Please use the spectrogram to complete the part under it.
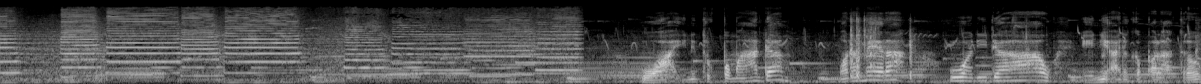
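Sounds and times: fire engine two-tone siren: 0.0 - 5.9.

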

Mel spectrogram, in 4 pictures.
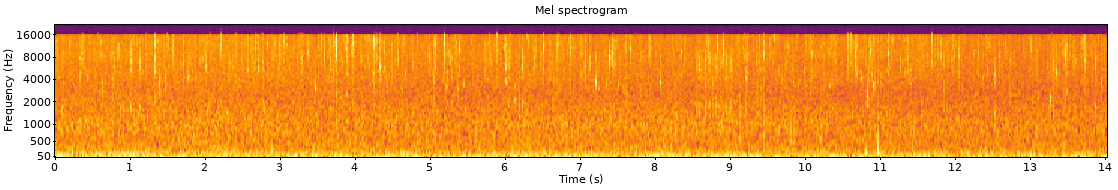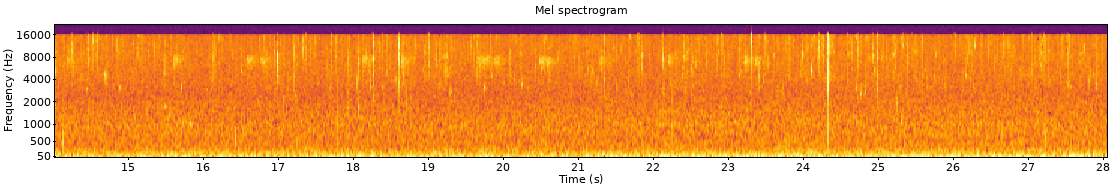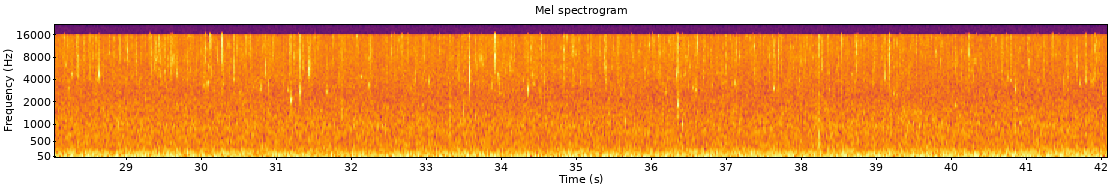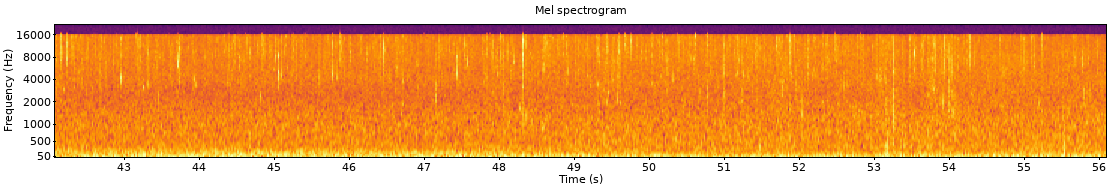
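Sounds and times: raindrops ticking: 0.1 - 20.1, 31.2 - 56.0
heavy rain: 36.7 - 56.0.

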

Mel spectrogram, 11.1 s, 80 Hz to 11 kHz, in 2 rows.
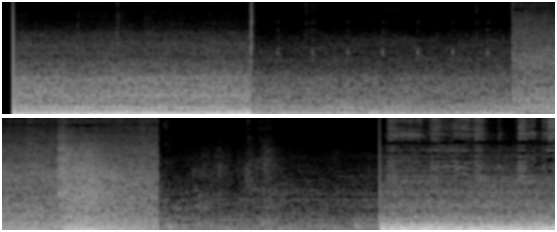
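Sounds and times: car driving on highway: 0.1 - 7.1.

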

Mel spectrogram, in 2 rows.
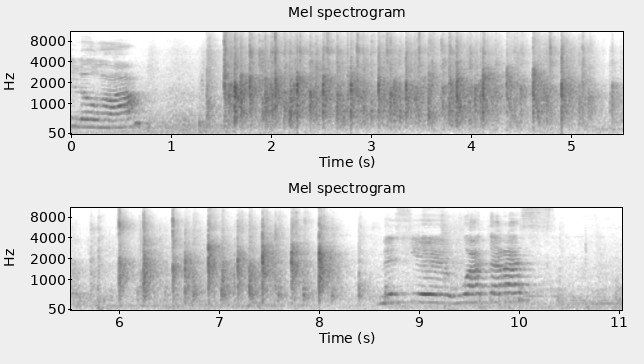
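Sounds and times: audience clapping: 1.3 - 8.6.

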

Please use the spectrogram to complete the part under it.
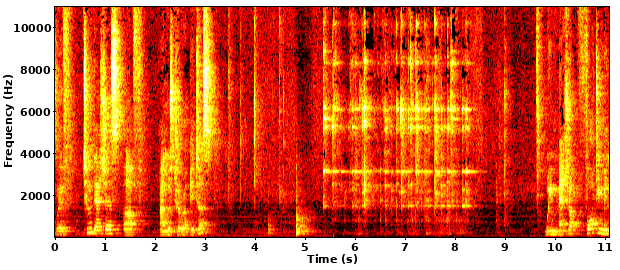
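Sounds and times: spoon stirring ice in glass: 5.4 - 8.6.

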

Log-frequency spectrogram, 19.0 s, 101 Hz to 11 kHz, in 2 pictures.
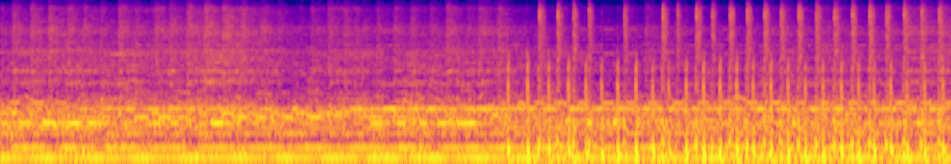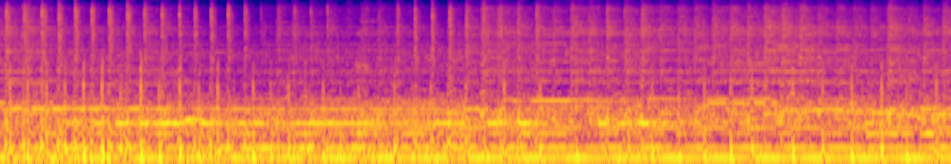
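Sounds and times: band playing sustained low notes: 0.0 - 19.0
fast even drum beat: 5.0 - 19.0.

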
